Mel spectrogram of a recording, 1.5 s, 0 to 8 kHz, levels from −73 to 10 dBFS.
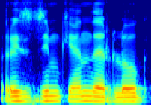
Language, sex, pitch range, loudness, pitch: Urdu, male, 120-135 Hz, -16 LUFS, 130 Hz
